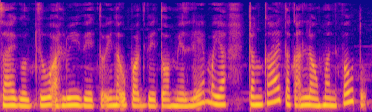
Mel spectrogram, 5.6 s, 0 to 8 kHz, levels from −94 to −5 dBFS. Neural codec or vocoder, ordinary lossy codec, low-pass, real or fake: none; AAC, 32 kbps; 7.2 kHz; real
